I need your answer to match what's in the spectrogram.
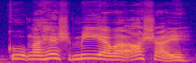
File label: where are you going, washo; k$UngahEES mIIyewe7ASa7i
